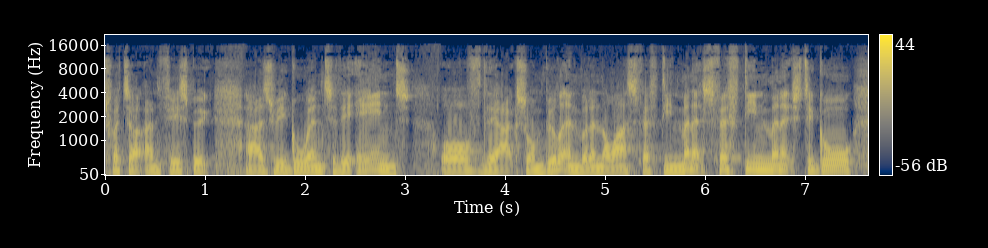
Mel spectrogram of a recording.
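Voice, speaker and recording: Over noticeable background noise, a man with a Scottish accent speaks at medium pitch and a moderate pace. His loudness is very even and his intonation fairly even. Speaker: podcast host. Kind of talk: casual football chat.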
